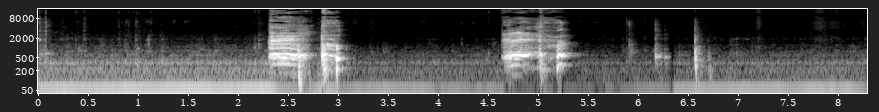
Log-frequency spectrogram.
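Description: A man gagging and retching twice, about two seconds in and again about five seconds in, as he takes a large wad of dip tobacco out of his mouth: a weak gag reflex bringing him close to vomiting without actually throwing up. A short click follows near the end.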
